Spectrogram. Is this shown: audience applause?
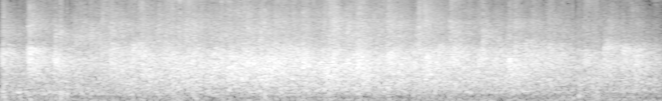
yes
